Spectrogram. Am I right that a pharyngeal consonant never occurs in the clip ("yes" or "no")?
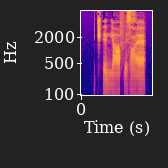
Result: no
